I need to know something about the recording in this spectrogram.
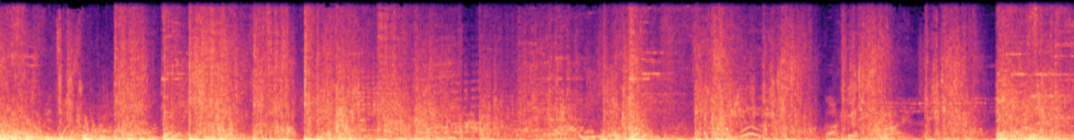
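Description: Game spell effects zap and crackle in a fast fight.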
